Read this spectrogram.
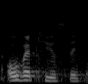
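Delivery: usual speaking voice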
